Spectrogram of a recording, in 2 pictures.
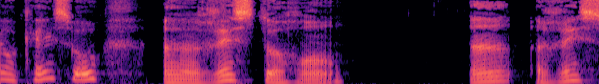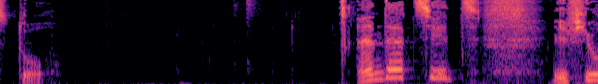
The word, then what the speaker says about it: resto: okay, but then, well, phonetically it's exactly the same, so un resto, okay, so whether with O or then with AU, but then it's resto, resto, the same way, okay, so un restaurant, un resto.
